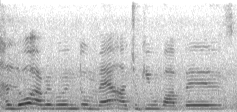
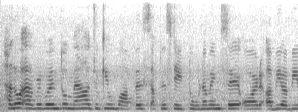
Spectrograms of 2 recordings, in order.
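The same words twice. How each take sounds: First: Greeting dragged out slowly; drawn-out vlog intro, stretched words; slow sleepy hello to camera; slow intro take. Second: Said in the usual way. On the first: Shown as a demonstration. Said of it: "Oh my God, ये कौन सा filter है भाई". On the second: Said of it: "हटाओ इसे".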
